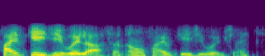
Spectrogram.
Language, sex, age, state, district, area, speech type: Kashmiri, female, 18-30, Jammu and Kashmir, Srinagar, urban, conversation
